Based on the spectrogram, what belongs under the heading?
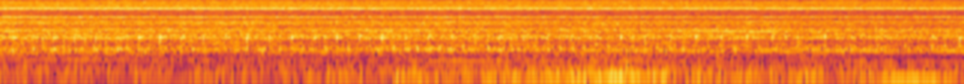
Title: Wahoo Kickr Core whining/knocking sound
